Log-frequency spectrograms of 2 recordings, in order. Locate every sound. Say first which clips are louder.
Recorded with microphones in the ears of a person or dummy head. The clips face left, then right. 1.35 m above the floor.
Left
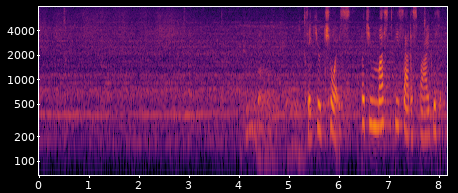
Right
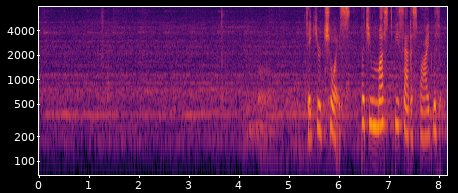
4.0 s a man speaking: left 2 dB; 40° left (ahead or behind), 6.5 m; by 5.2 s 30° left (ahead or behind), 7 m
5.3 s a woman speaking: right 4 dB; 35° right (ahead or behind), 0.7 m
